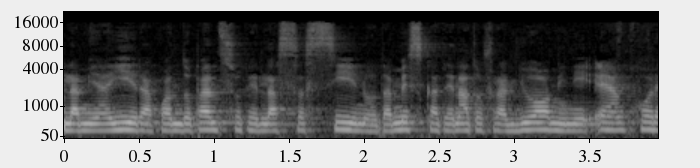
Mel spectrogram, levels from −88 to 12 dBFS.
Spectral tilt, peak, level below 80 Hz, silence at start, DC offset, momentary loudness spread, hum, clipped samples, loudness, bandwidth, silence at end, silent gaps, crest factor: -5.5 dB/octave; -14 dBFS; -66 dBFS; 0 s; under 0.1%; 5 LU; none; under 0.1%; -31 LUFS; 16 kHz; 0 s; none; 16 dB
